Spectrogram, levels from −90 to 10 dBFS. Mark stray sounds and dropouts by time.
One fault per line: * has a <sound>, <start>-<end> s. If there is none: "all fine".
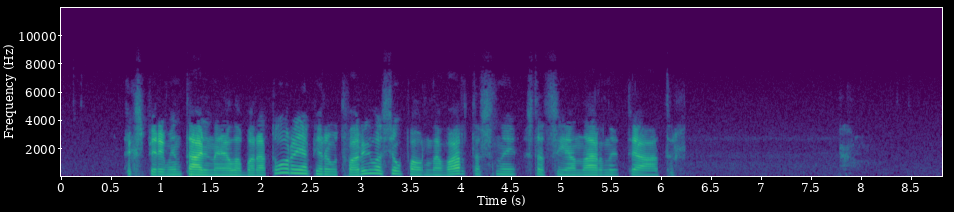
all fine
